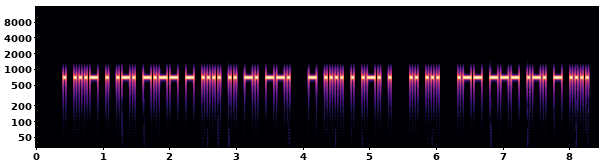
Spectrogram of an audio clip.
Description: Morse code, heard as a keyed tone, about 32 wpm, 700 Hz. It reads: EVERYTHING THERE IS WORTH
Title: Sentences from Top 1000 Words - Review Part 1 - 30wpm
